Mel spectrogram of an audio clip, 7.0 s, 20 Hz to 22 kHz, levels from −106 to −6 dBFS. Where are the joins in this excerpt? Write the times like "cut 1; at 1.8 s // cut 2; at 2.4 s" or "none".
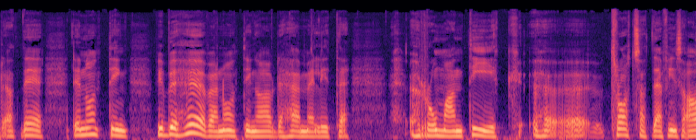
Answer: none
